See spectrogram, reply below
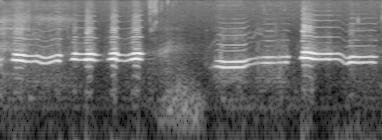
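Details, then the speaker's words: Whistled, flute-like notes with a faint floating second "ghost note", an adult man's imitation of tinnitus in his left ear after a tour; possibly from flying while congested, or permanent hearing damage feared. "I heard this ghost note there mhm and that's what I'm hearing in my so it's kind of like a floating additional yeah that's what I'm hearing in my left ear"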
